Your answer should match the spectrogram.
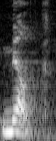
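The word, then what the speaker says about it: MILCK: Milk. I thought you said something. You know what I thought she said? M-I-L-C-K. That's what I thought too. She's good with the That's what I thought. pronunciation. Milk. M-I-L-C-K.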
